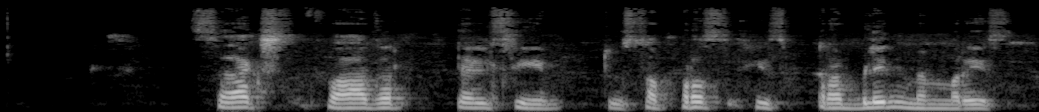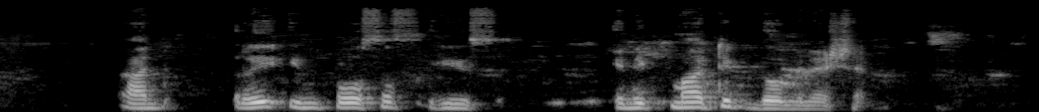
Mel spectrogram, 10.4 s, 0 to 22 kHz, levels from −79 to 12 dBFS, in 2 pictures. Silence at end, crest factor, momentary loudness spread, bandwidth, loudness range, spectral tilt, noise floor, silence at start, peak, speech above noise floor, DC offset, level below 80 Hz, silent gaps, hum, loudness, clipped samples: 0.45 s; 18 dB; 14 LU; 16.5 kHz; 3 LU; -5.5 dB/octave; -63 dBFS; 0.95 s; -2 dBFS; 45 dB; under 0.1%; -68 dBFS; none; none; -19 LUFS; under 0.1%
